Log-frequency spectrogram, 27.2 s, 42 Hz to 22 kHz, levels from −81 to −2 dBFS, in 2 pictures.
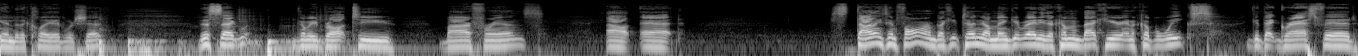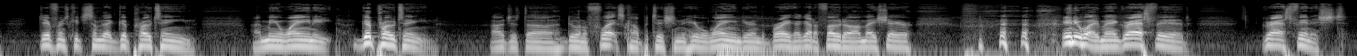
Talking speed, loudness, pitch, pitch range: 170 wpm, -20 LUFS, 125 Hz, 110-140 Hz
